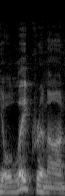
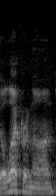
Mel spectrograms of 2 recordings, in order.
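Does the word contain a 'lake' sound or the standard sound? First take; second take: lake sound; standard. First: It is said with a 'lake' sound inside. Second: It is said with its usual standard pronunciation. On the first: The speaker calls it wrong. "he'd mispronounce it" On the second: The speaker calls it right. "It's called the olecranon"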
